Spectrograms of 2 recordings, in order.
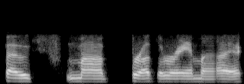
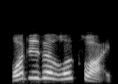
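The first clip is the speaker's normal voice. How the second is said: eager question; 10 semitones higher than usual. Retold or imitated. Wife asking about the creatures.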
